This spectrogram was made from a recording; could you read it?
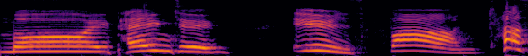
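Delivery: loud, very slow creature voice. Doing a line in an animal's voice for another to guess. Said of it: "I'll do one and you have to guess the animal".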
